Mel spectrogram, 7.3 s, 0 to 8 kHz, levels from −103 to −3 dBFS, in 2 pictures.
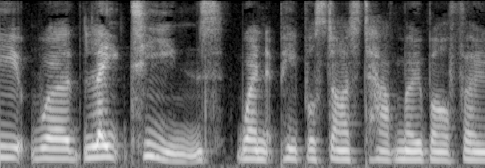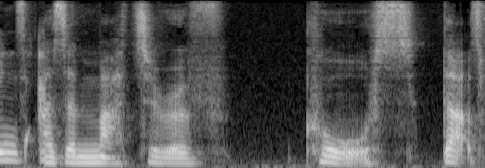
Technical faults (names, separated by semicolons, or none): wrong sample rate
